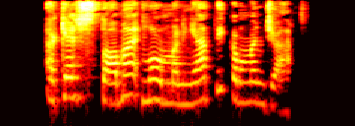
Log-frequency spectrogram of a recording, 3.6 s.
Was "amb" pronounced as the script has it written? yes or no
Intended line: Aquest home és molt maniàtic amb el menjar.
no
